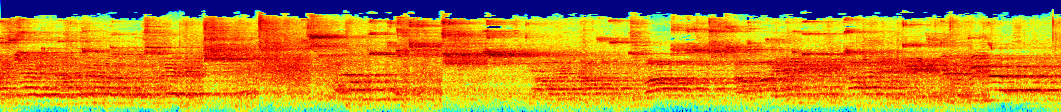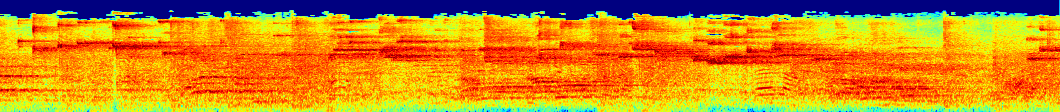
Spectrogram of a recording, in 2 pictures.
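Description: Young men shout and call out loudly across an echoing hall.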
